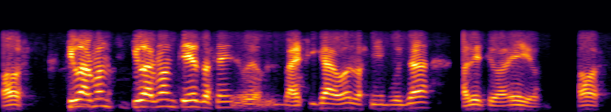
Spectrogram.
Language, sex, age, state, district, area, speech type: Nepali, male, 60+, West Bengal, Kalimpong, rural, conversation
